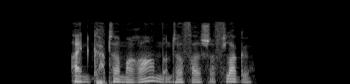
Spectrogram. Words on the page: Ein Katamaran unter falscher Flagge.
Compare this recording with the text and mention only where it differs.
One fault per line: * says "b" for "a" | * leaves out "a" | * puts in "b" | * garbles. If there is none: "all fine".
all fine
